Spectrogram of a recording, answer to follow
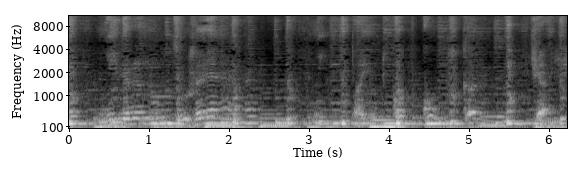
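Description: Music: an acoustic guitar accompanying a man singing a slow bard song.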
